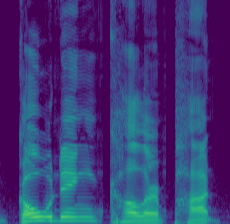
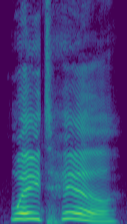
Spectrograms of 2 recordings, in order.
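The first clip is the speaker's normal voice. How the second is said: Pooh voice; 13 semitones higher, 4 dB louder than usual. Acted. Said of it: "he said".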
